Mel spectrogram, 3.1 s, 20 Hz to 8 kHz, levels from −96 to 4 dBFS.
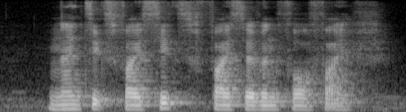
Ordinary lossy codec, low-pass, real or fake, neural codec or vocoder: none; none; real; none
